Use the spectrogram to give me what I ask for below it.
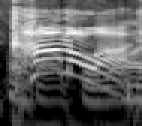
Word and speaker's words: Kamala: It's Kamala! You intentionally mispronounce her name. It's Kamala. It's not that hard. It rhymes with Mamala.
